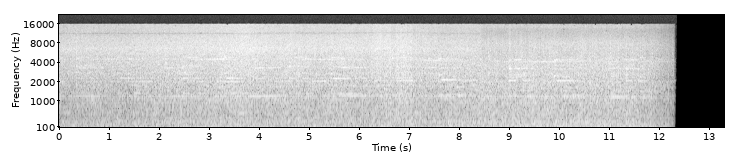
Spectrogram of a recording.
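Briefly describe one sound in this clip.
A freight train rumbles along steadily on its tracks.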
